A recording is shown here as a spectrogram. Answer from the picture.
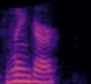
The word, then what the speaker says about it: Zwiener: Lastly, some statements about the record of State Representative Aaron, tell me if I'm pronouncing this correctly, The last name is Z-W-I-E-N-E-R. Aaron. – Yeah, Aaron Zwinger.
